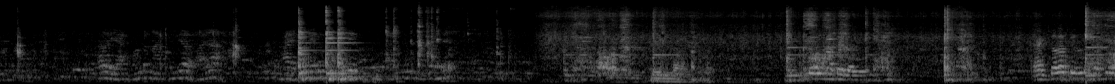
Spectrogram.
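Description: Meat frying in oil in a pan at home is stirred with a utensil, giving sizzling and repeated scraping and clinking against the pan while people talk over the cooking.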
